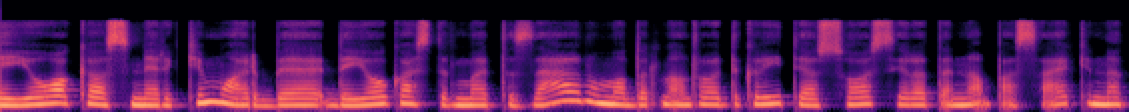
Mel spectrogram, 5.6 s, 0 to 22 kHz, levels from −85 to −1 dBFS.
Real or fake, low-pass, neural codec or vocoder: fake; 10.8 kHz; codec, 24 kHz, 0.9 kbps, WavTokenizer, large speech release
